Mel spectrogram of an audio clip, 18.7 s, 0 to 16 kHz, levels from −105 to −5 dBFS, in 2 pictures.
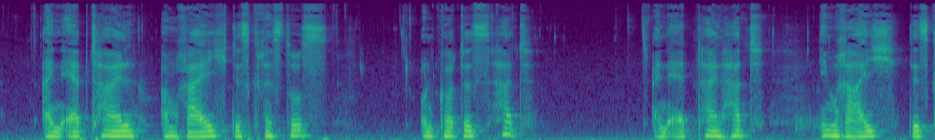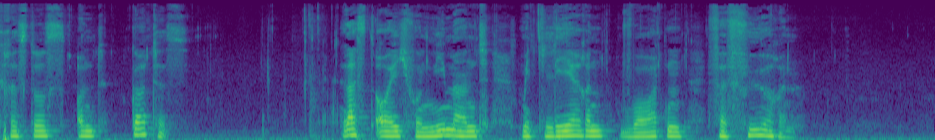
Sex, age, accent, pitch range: male, 60-79, German, 115-130 Hz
